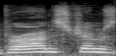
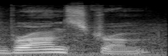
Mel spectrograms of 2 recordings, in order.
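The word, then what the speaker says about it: Brännström: of edler oh boy you said braun strom's name wrong say it like this braun strowm i played my placement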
